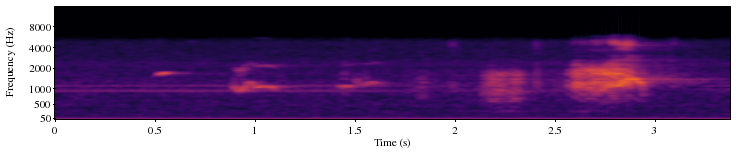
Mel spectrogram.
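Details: High, thin whines from Purdy, a female dog, as she reacts to a 3-week-old puppy's recorded cries; faint squeaks early on build into one louder, strained whimper near the end, with a constant low hum underneath.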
